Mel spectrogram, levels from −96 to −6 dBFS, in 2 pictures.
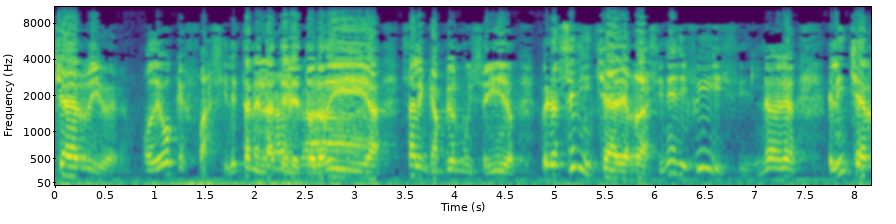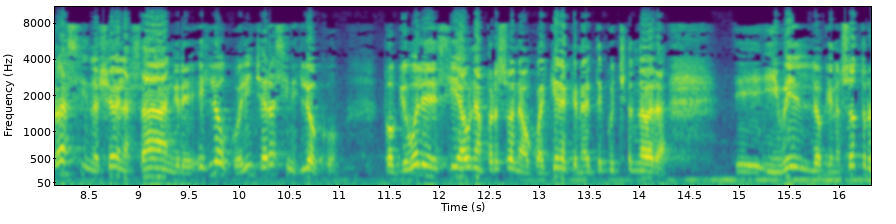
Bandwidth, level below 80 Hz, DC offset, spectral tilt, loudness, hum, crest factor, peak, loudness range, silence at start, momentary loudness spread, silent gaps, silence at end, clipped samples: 11 kHz; -36 dBFS; under 0.1%; -1 dB/octave; -9 LUFS; none; 12 dB; 0 dBFS; 3 LU; 0 s; 10 LU; none; 0 s; 0.7%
